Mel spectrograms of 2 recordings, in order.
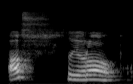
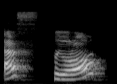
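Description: First: Slow, falling "الصراط" with a heavy, full ص; emphatic sad. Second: Slow, rising "الصراط" with a thin س in place of ص; wrongly light seen. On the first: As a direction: fill the mouth with air on the ص of "الصراط". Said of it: "أنا بطلع الحرف مفخم". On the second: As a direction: say "الصراط" as if spelt with a plain s. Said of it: "هتحس أنت وأنت بتنطق". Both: Shown as a demonstration.

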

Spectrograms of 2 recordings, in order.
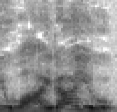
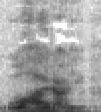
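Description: First: "why are you" run together with a tapped r, rising high; linked sounds. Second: "why are you" reduced to "why-er-you"; reduced linking. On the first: ("why are you"를 '와이라유'로 높게 연음) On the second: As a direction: shrink the "are" in "why are you" to a quick glide. ("why are you"의 are를 약하게 흘려 연음) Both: Shown as a demonstration. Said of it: "연음이 되면은".

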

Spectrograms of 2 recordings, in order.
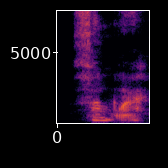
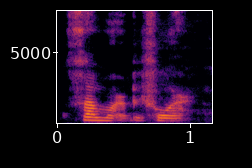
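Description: First: "Somewhere" repeated far softer, almost gone; barely audible echo. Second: "somewhere" said softly, trailing off; quieter. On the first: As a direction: echo "Somewhere" under your breath. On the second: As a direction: murmur "somewhere" as you recall it. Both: Shown as a demonstration.

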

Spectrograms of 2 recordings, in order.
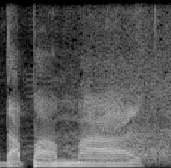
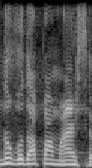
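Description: First: Very slow, low echo; low drawn-out retort. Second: Said in the usual way. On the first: Acted. Son answering mother back, low slow drawl. His mocking reply to mother.

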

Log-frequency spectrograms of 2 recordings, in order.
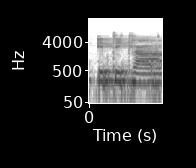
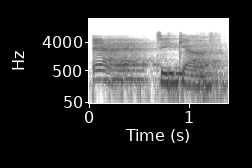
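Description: First: إتكا started with a plain short i, no ain; wrong pronunciation without ain. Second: اعتكاف opened with a clear throat ain, slowly; correct ain pronunciation. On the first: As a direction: drop the ain and say إتكا lightly. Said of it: "ما تحكيش إتي". (نطق خاطئ إتكا بدون عين) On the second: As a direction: press the ain at the start of اعتكاف. (نطق صحيح بحرف العين) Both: Shown as a demonstration.

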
